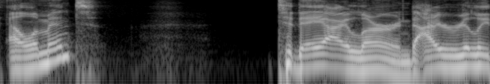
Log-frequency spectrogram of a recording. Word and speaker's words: LMNT: about um uh yes lmnt is pronounced element today I learned I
